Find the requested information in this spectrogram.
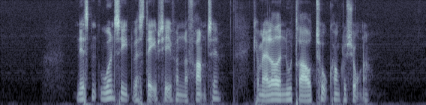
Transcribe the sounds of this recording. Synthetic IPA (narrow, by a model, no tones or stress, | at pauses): nesd̥n̩uɛnse̝̰ːd̥ʋæsd̥ɛ̰ːd̥ɕḛːfɐnənɒfʁam̰t͡sʰe̝l | kʰæmænæləʁɛːð̞̩ˠnud̥ʁɑ̈ːʊt͡sʰo̝̰ːkʰɒ̽ŋkʰluɕo̝̰ːnɐ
